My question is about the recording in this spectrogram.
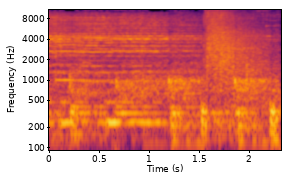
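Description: A single whip crack about one and a half seconds in, over the ensemble's music of steady held tones with a drum beat.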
